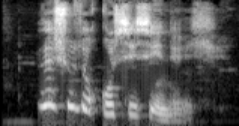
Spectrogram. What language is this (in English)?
Kabyle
